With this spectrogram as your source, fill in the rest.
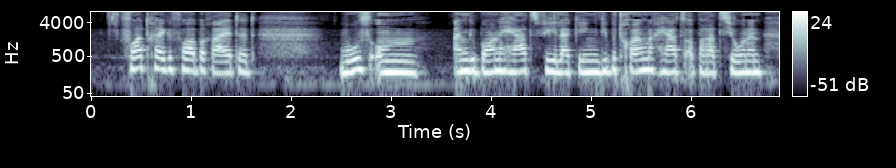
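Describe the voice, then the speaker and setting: Speaking at a moderate pace, a woman keeps a medium pitch, a monotone, flat intonation and very even loudness. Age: 30s. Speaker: pediatric intensive care nurse. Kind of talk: interview.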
